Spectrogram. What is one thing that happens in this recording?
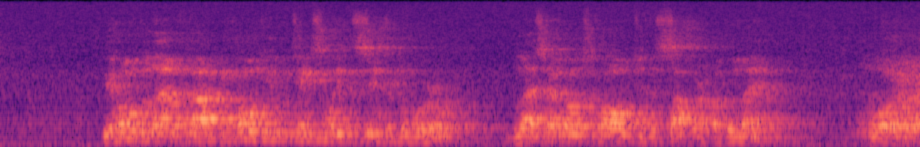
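A man chants in a sung voice through a loudspeaker, echoing in a large hall.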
